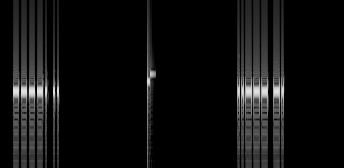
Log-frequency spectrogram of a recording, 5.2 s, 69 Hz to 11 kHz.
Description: Morse code, heard as a keyed tone, about 40 wpm, 700 Hz. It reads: 9I 2N
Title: Single-Letter Single-Number 40wpm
